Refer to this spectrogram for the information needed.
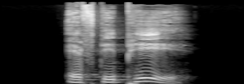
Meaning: FDP: initialism of Freie Demokratische Partei (“Free Democratic Party of Germany”)
- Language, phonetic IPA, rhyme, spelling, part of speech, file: German, [ɛfdeːˈpeː], -eː, FDP, abbreviation, De-FDP.ogg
